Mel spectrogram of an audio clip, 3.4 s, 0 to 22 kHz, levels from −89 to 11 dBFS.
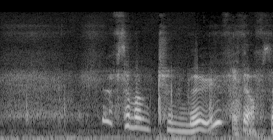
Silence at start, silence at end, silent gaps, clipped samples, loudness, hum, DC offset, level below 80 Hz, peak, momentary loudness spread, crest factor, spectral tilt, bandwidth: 0 s; 0 s; none; under 0.1%; -18 LUFS; none; under 0.1%; -40 dBFS; 0 dBFS; 18 LU; 20 dB; -4.5 dB/octave; 16.5 kHz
